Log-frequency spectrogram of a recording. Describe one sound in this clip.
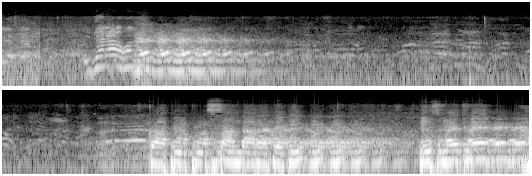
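A crowd cheers and shouts loudly in bursts.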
